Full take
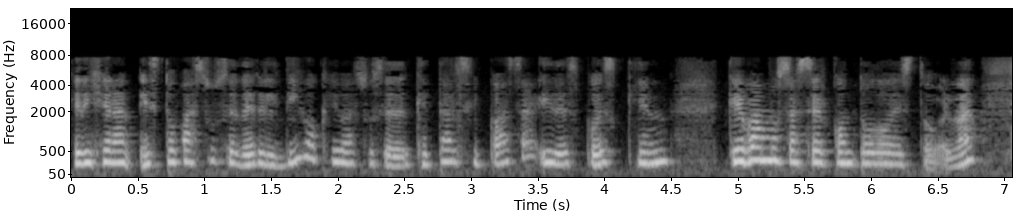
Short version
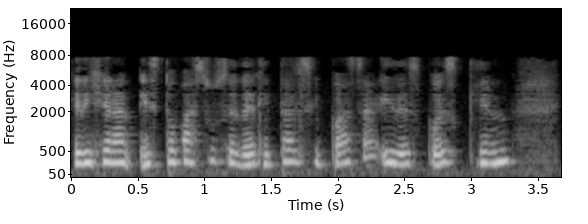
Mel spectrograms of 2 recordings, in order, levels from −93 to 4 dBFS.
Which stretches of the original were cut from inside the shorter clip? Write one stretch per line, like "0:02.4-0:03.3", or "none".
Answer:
0:01.4-0:02.6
